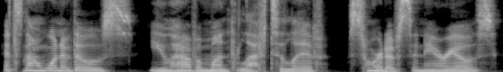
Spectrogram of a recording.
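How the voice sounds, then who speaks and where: Woman acting a slow, soft-spoken vampire lady. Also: mid-range voice, level tone, lightly acted. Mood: reassuring, measured. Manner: soft-spoken, courteous, measured, often breathy. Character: polite, coyly obsessive female vampire lab technician. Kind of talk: ASMR roleplay, addressing the listener.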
